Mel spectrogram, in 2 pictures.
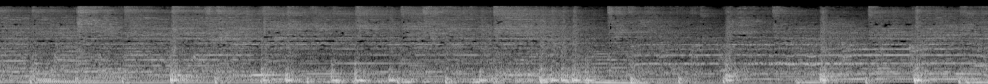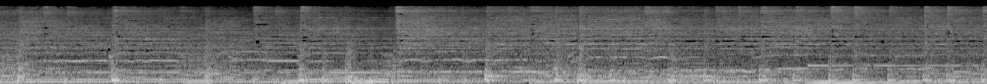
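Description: A live rock band playing: electric bass holding low notes under two electric guitars, with a drum kit keeping a steady beat. The bass drops out briefly near the middle.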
